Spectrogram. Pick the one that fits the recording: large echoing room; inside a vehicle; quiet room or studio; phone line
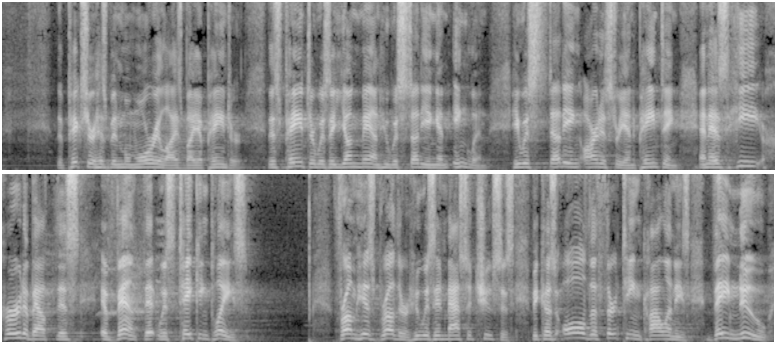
large echoing room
